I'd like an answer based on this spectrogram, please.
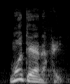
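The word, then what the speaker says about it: もったいない: cuéntanos Qué es el mota e y cómo puede ayudarnos a a mejorar en nuestras vidas eh motian tiene que pronunciarse como enfadado motian el japonés es un poco como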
